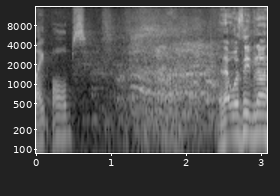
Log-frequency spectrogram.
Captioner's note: laughter and awws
